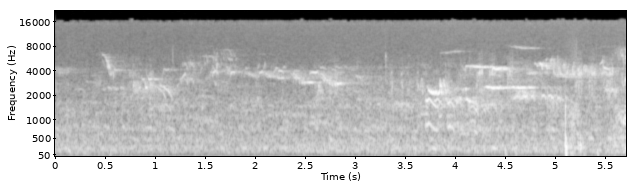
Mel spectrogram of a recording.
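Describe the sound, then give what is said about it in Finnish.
A common blackbird calls with a series of high, bright chirps, then flies off, amid a busy outdoor dawn chorus before sunrise, with a skylark singing in the background. The birdsong is fairly faint, with a sharp click near the end. “Musta rastas. Se lensi.”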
